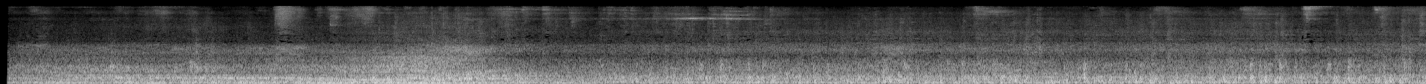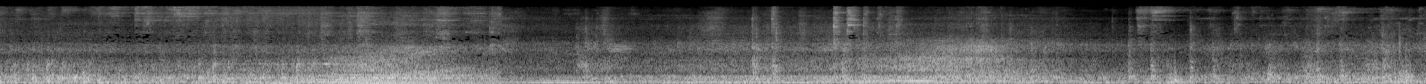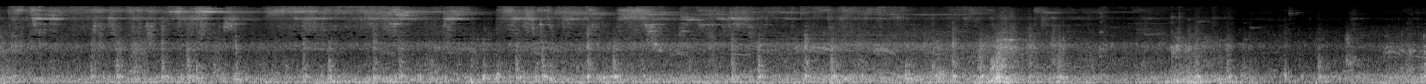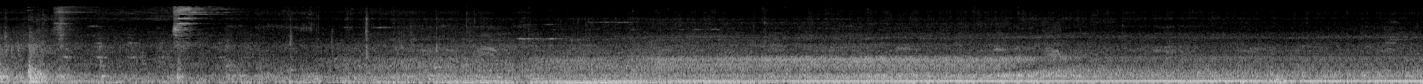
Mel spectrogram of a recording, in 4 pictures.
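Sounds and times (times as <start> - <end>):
train wheels clattering over joints: 1.1 - 23.6, 24.2 - 48.4
wheel squeal: 28.6 - 29.3, 47.9 - 50.0
diesel engine drone: 46.0 - 57.0.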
